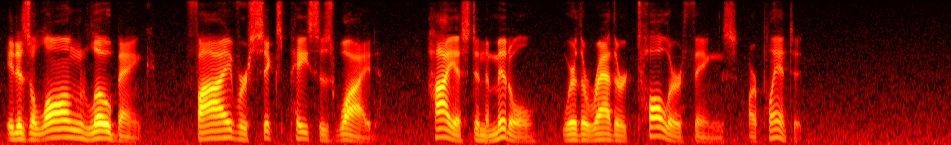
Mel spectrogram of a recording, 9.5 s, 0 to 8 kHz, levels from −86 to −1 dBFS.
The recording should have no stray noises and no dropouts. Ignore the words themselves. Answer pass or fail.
pass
